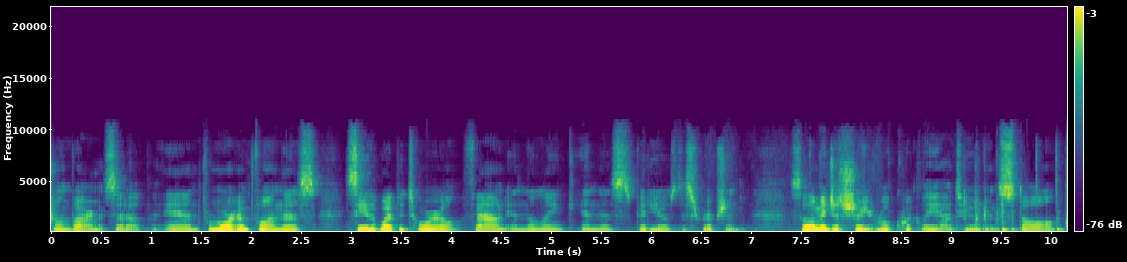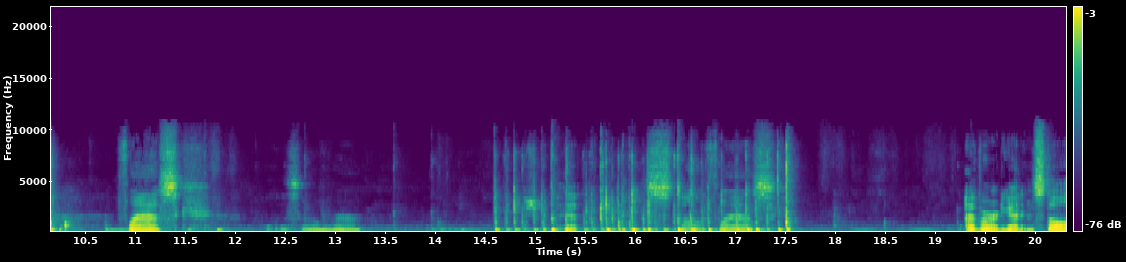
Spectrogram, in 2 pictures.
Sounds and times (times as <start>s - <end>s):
Speech: 0.0s - 10.2s, 10.8s - 13.4s, 14.9s - 17.5s, 19.2s - 20.3s.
